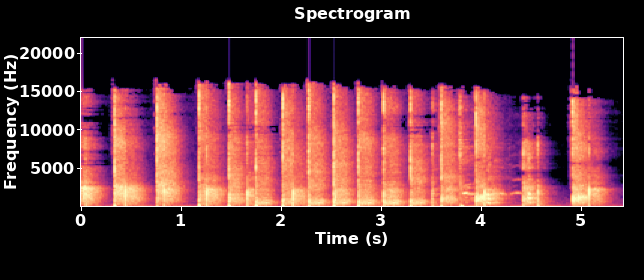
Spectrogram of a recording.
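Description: Hands clap sharply and steadily, about three claps a second, fairly loud, a single person's brisk applause with no voices around it.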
